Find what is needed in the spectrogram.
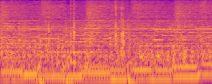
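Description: Rock music playing, with a skateboard's wheels rolling and a couple of sharp clacks of the board heard through it.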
